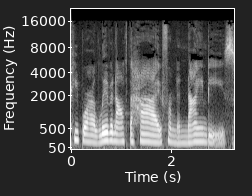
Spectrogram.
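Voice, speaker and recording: In a very clean recording with a silent background, a woman with an American accent and an ordinary speaking voice talks at a moderate pace, her fairly low pitch held in fairly even intonation. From Texas (Dallas). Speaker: podcast host, motivational speaker. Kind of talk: casual motivational monologue.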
